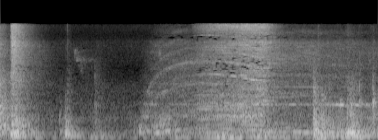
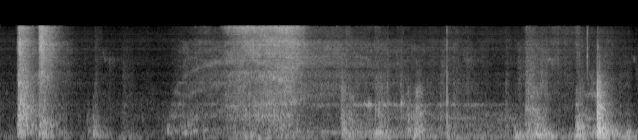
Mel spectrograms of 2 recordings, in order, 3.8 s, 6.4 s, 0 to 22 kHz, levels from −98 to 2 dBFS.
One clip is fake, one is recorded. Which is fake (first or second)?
second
